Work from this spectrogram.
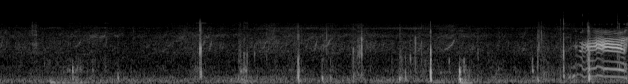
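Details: Orange tabby stray that was sleeping among tetrapods emerges gladly at a familiar face; sharp scattered taps and clicks over quiet background, closing with a single strong, bright meow.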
